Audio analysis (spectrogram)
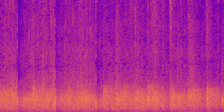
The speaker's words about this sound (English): So I want to welcome everyone who's watching us online from our Plymouth, Milton, and Bethlehem location. Church, would you clap for all of our locations?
